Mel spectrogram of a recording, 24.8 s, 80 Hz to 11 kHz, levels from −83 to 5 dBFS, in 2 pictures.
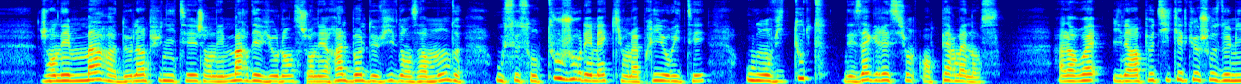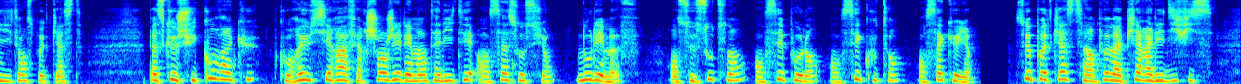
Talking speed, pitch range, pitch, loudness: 210 wpm, 205-245 Hz, 225 Hz, -19 LUFS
